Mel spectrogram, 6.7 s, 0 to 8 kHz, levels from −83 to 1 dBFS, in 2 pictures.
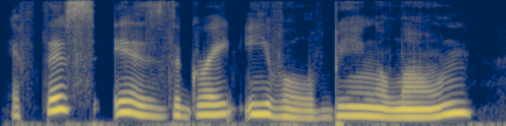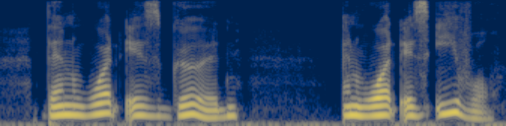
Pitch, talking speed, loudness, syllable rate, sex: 170 Hz, 150 wpm, -18 LUFS, 4.0 syllables/s, female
